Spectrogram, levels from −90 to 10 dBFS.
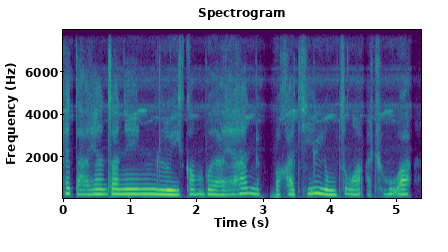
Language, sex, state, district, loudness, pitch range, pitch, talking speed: Mizo, female, Mizoram, Aizawl, -16 LUFS, 215-235 Hz, 225 Hz, 145 wpm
